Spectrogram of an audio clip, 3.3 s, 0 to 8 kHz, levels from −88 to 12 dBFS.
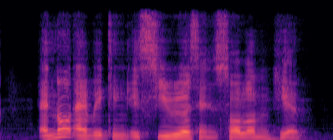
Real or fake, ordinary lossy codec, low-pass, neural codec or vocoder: fake; none; 7.2 kHz; codec, 24 kHz, 1 kbps, SNAC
